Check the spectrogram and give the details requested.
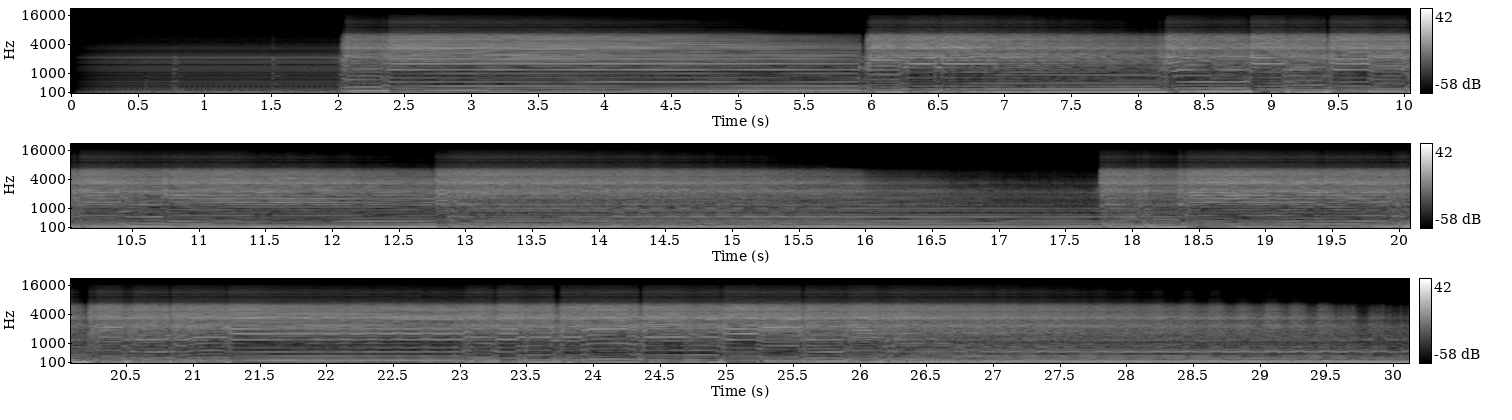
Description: tc electronic sub n up octaver gitarre verzerrt classic

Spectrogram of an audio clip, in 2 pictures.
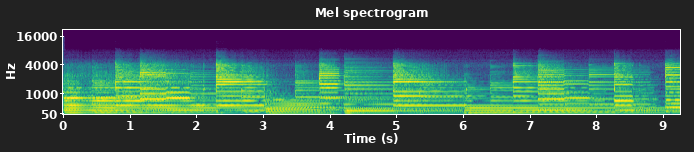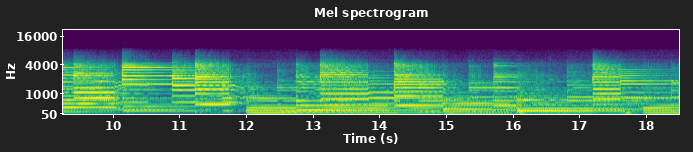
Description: gitarre mit; virsyn reflect

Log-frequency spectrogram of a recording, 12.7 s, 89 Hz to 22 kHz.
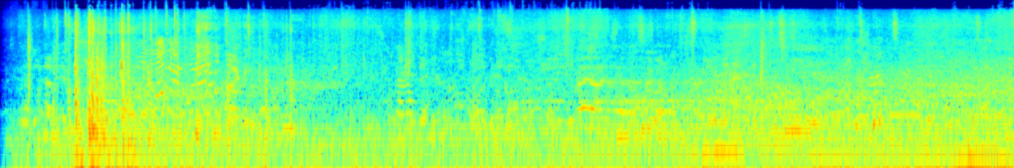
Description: Straßenbahn; tascam dr-22wl

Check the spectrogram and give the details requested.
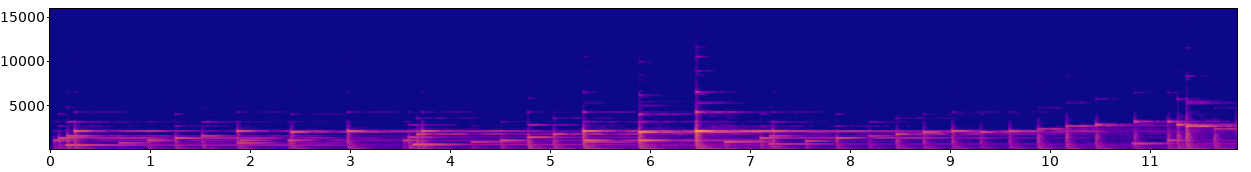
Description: casio gp 310 klang

